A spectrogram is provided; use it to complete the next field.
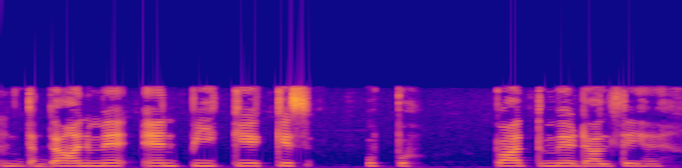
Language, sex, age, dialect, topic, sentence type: Hindi, female, 18-24, Kanauji Braj Bhasha, agriculture, question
